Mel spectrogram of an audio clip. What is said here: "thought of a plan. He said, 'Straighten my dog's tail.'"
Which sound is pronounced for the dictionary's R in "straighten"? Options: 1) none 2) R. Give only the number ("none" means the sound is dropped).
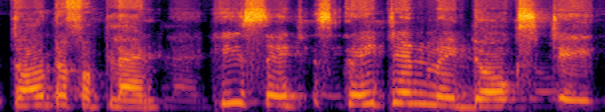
1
